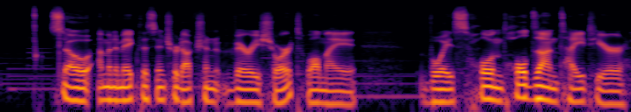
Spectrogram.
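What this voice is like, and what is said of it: Hoarse recovering voice. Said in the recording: “I am coming off having quite the cold ... totally lost my voice this week. My voice is starting to come back slowly but surely.”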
